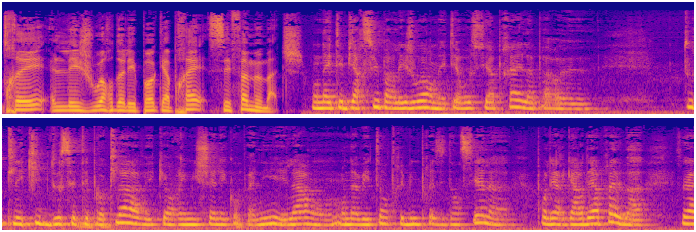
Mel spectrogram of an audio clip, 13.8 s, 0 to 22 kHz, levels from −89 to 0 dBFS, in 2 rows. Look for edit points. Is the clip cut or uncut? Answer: uncut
